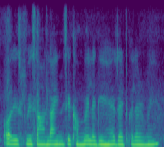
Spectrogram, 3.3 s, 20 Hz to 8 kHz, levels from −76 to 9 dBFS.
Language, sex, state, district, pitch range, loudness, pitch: Hindi, female, Uttar Pradesh, Lucknow, 205-220 Hz, -16 LUFS, 210 Hz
